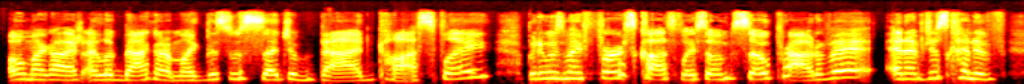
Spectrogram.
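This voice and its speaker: A woman with a fairly high voice chats as a podcast guest. She is effusive and theatrical, telling casual anecdotes with acted-out asides and emphatic repeats. The recording is dry and close. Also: brisk, no echo.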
